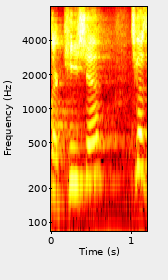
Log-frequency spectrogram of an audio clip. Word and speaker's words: Kesha: a big fan of cat one time I mispronounced Kesha's name to this girl she got all mad I called her Kesha she goes it's not Kesha it's Kesha it's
